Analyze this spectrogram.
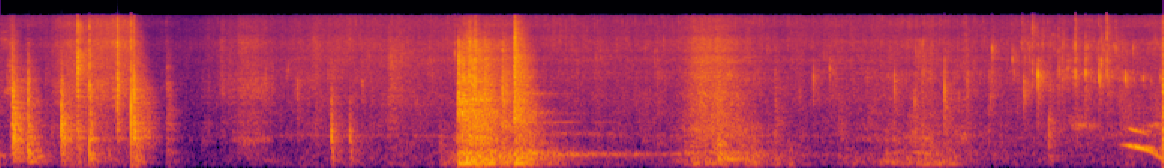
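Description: Kitchen clatter as roasting dishes are handled: a ceramic baking dish set down on the countertop with a few quick knocks. About four seconds in, a loud clatter comes from the open oven as a metal roasting pan is pulled off the rack, followed by smaller knocks.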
